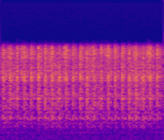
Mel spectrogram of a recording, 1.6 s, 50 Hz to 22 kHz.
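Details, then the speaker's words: Falk 450 overtype small steam engine, first run with feedwater pumping: quick regular chuffing about eight or nine a second, engine lagging down under pump load as water level drops; leaking joint seal suspected. "maybe we're getting some pump action now it does seem to be lagging down a bit"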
